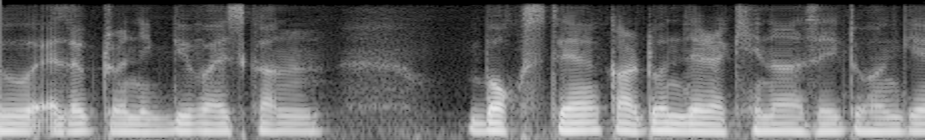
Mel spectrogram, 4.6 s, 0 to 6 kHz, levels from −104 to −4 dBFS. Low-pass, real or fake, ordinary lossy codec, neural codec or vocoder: 5.4 kHz; fake; none; codec, 16 kHz, about 1 kbps, DyCAST, with the encoder's durations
